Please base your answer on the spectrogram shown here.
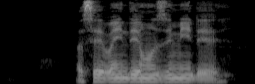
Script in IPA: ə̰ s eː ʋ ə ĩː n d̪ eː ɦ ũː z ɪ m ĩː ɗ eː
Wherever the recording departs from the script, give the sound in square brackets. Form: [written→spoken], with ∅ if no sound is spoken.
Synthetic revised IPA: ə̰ s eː ʋ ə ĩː n d̪ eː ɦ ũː z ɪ m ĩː ɗ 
